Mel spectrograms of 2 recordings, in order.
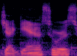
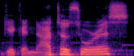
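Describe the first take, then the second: First: It is said without a 'to' before 'saurus'. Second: It is said with a 'to' before 'saurus'. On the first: The speaker calls it wrong. "I didn't know the actual pronunciation" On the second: The speaker calls it right. "the actual pronunciation"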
